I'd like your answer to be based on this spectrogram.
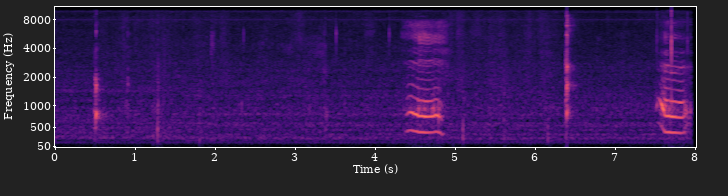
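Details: Boy talking to himself and kicking his feet while hiccupping: sharp, brief catches at irregular intervals mixed with short babbled voice sounds; hiccups.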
